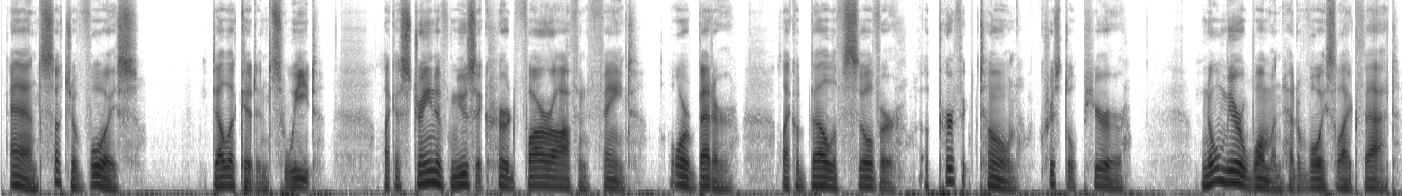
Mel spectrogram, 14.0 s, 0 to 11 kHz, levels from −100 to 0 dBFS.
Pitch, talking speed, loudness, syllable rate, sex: 100 Hz, 155 wpm, -19 LUFS, 4.6 syllables/s, male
